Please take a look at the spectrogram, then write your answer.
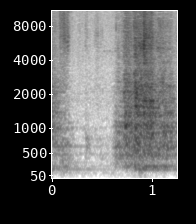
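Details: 1969 VW Beetle air-cooled engine turned over by hand after a high whine buzz while running: a dry scraping rub as the squirrel cage cooling fan behind the generator catches the back of its shroud; likely fix is loosening and repositioning the generator.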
